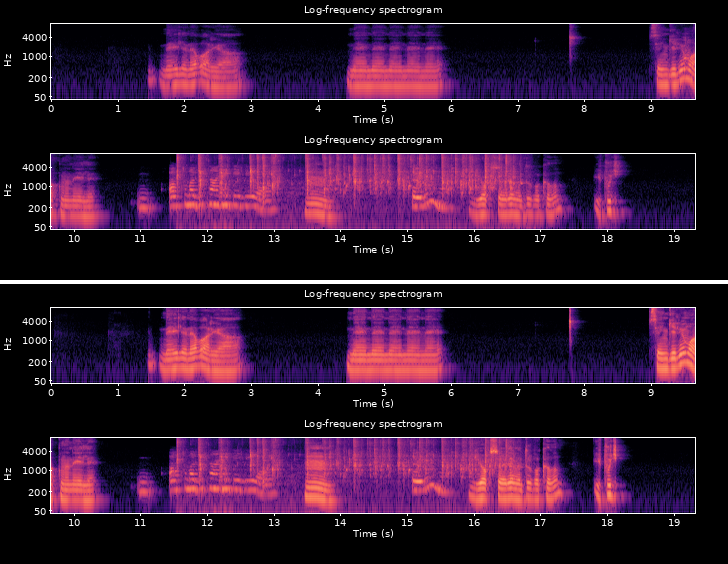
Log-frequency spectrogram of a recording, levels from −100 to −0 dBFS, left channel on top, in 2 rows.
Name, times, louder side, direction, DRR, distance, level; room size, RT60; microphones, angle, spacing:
voice 1, 1.5-2.9 4.4-5.9 9.0-10.3 13.5-13.9 15.9-17.3 17.8-18.1, right 7 dB, 75° right, 0.4 m, -31 dB
voice 2, 11.4-13.0 15.0-15.7, equal, 35° left, 1.3 m, -36 dB
sound 1, 11.5-16.9, left 2 dB, 10° left, 0.7 m, -37 dB
7.8 x 3.0 x 5.3 m
head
